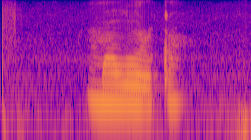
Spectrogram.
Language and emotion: Russian, neutral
